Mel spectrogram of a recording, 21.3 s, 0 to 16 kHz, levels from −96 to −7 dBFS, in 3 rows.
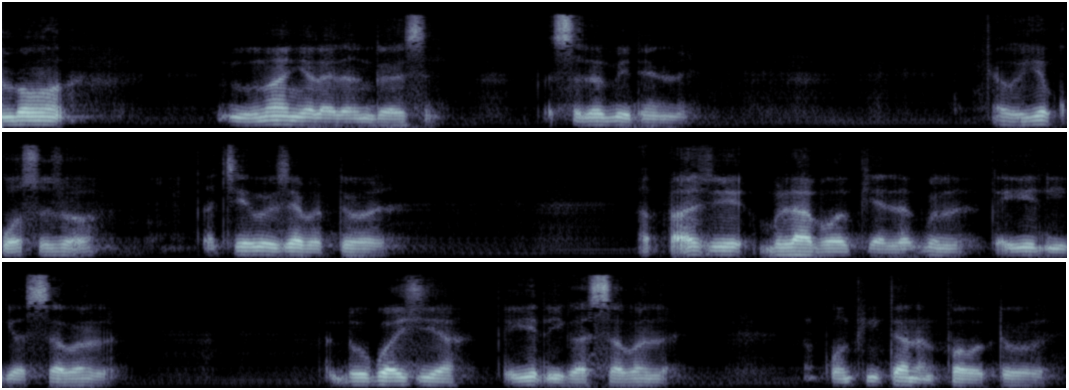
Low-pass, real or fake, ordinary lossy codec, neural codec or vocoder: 10.8 kHz; fake; MP3, 48 kbps; codec, 16 kHz in and 24 kHz out, 0.9 kbps, LongCat-Audio-Codec, four codebook decoder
